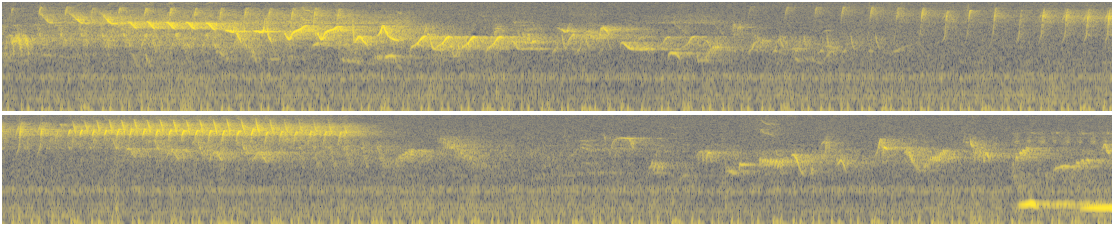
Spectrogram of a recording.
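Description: Songbirds singing: a run of quick chirps stepping down in pitch at the start, a fast high trill about six seconds in, and scattered chirps near the end.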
